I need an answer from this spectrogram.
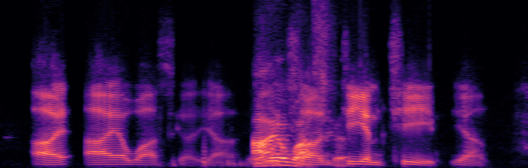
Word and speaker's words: ayahuasca: Yeah, let me ask you something, because as you're talking about, how do you pronounce it? Ayahuasca? Ayahuasca, yeah.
